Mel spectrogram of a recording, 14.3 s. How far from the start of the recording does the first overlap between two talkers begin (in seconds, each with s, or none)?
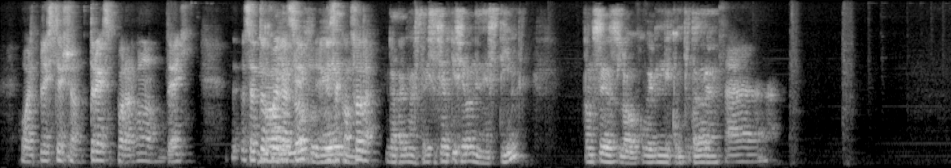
3.9 s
